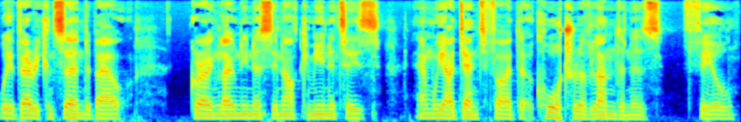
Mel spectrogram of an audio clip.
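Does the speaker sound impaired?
No.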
